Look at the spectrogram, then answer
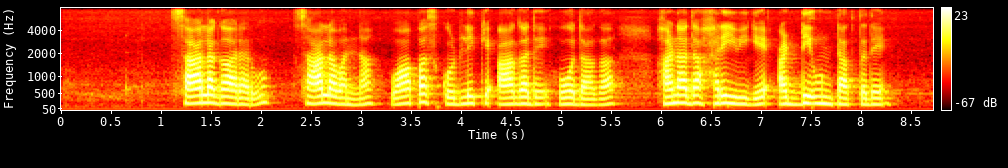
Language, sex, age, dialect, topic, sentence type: Kannada, female, 31-35, Coastal/Dakshin, banking, statement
